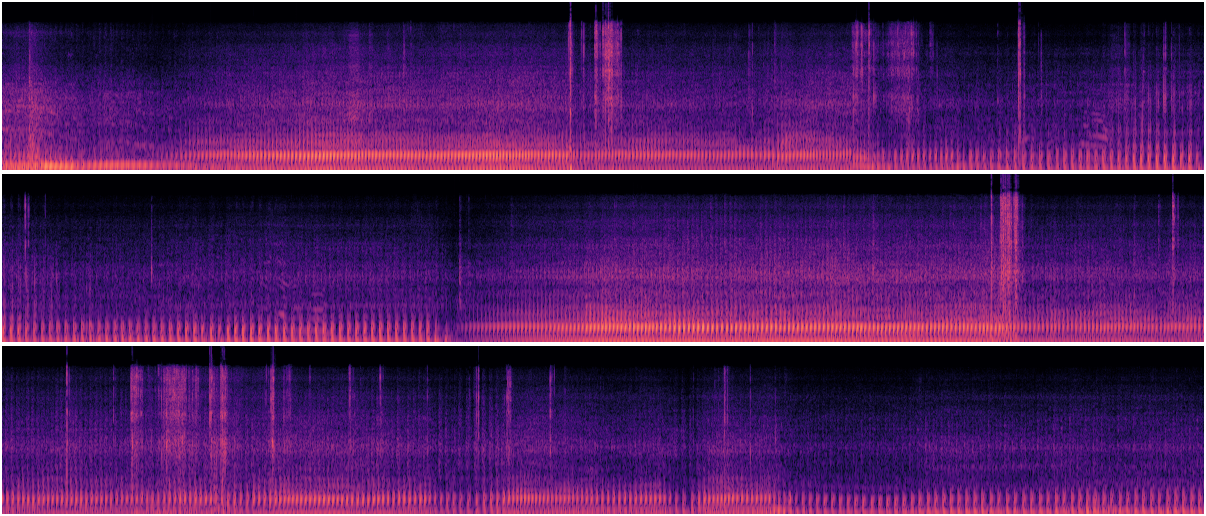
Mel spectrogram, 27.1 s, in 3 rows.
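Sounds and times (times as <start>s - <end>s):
motorcycle engine running: 0.0s - 27.0s
sharp clicks and knocks: 4.2s - 4.8s, 5.6s - 9.5s, 16.3s - 22.4s, 23.2s - 23.9s.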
